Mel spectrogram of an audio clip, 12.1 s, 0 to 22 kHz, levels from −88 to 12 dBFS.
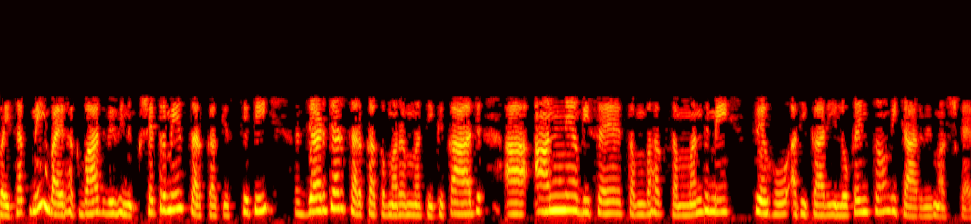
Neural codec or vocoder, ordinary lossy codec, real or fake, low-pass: none; none; real; 3.6 kHz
